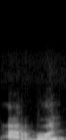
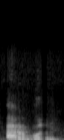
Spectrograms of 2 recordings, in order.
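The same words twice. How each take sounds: First: Árbol said with the stress wrongly on the last syllable, arBOL. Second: Árbol stressed on the first syllable, ARbol; correct stress. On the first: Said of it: "Usted no dice, usted no dice árbol". (árbol con acento mal puesto en la última sílaba) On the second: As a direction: lean on ar in árbol, the right way. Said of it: "sino dice árbol". (árbol con la fuerza en la sílaba ar) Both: Shown as a demonstration.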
